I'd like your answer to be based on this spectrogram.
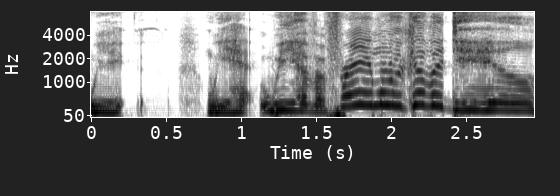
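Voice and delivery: stammering, stumbling, grand announcer-style delivery. Mocking a vague announcement about a deal: Trump voice. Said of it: "that's my best Trump voice".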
